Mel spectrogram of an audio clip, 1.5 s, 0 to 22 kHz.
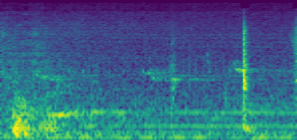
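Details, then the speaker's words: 1995 Ford F150 4x4 with an intermittent stall, during a key-on engine-off self-test with the scanner connected: a faint whir of a second or two with light clicks as the fuel pump primes normally; codes later show MAP sensor frequency out of range and DPFE signal too low. "Cycle ignition switch to off. On. You hear the fuel pump prime."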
